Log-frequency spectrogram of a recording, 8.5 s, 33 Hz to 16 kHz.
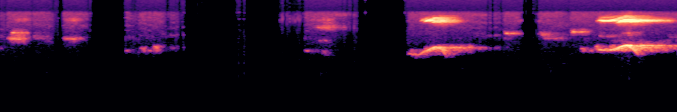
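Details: Dawn calling of Asian koel at Toa Payoh Lorong 8, Singapore, 6.13am, 13 November 2025: scattered soft chips and short notes at first, then two loud vibrato calls, swelling and wavering, in the final seconds.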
